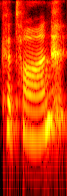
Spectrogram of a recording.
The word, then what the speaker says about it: Kattan: or for my children uh so I'm Katan it's pronounced Katan but it you can pronounce it anyway and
